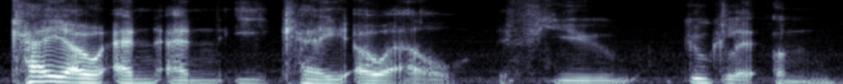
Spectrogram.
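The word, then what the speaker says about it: Konnakol: But if you, it's Konnekol.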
